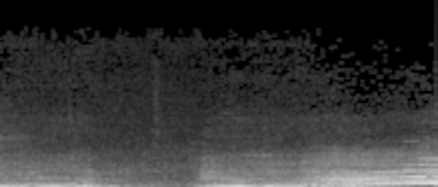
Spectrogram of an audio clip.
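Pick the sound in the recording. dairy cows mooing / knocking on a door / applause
dairy cows mooing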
